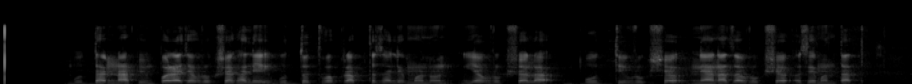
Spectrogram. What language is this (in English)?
Marathi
